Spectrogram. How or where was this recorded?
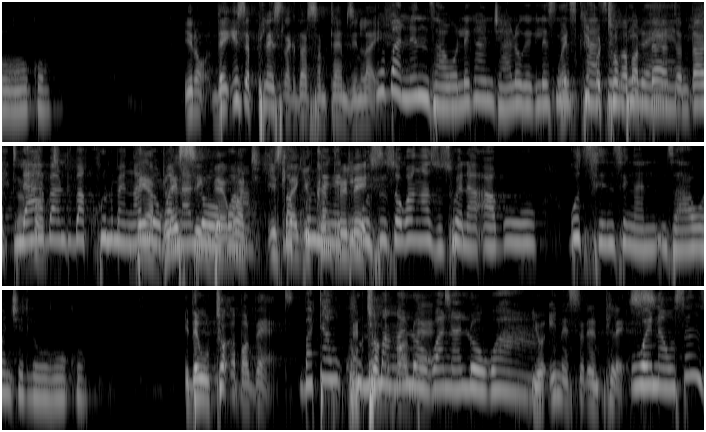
live audience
